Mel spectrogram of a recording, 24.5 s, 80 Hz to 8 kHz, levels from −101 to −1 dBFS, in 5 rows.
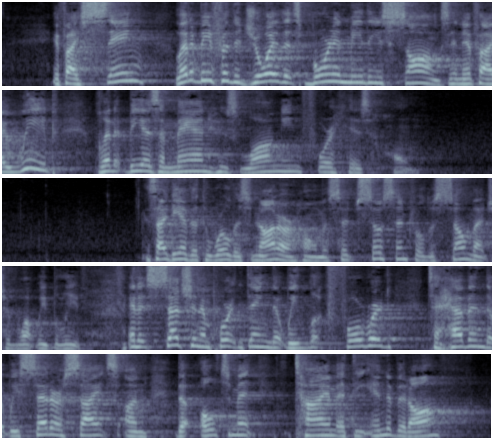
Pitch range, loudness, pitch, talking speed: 165-215 Hz, -34 LUFS, 190 Hz, 185 wpm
